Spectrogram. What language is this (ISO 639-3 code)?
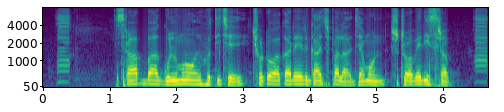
ben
